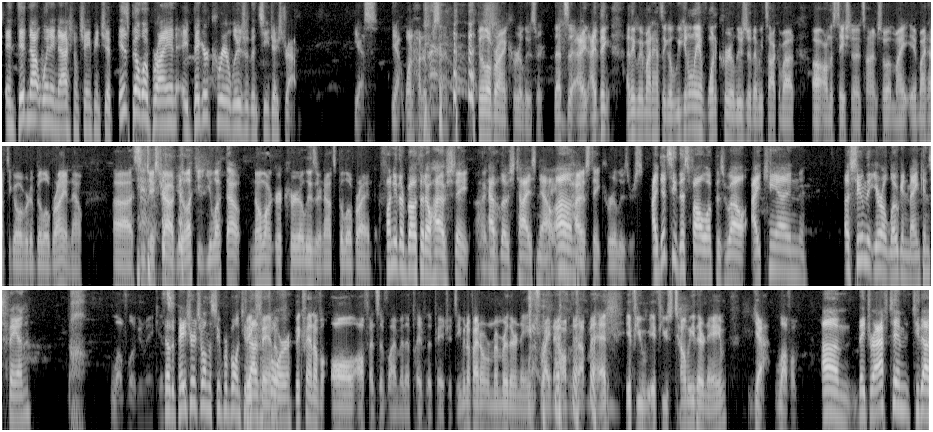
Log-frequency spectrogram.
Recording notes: LIVE from CHI Health Center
